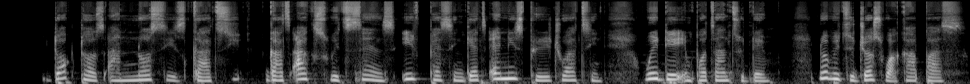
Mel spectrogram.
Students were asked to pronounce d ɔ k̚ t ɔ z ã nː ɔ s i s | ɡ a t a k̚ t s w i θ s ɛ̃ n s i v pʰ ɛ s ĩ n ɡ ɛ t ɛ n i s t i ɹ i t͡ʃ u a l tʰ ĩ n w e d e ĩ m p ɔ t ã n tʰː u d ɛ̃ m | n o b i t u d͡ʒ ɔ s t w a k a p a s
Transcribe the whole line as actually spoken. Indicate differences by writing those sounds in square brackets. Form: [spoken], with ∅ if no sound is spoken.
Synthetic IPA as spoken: d ɔ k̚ t ɔ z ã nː ɔ s i s | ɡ a t a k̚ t s w i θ s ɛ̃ n s i [f] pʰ ɛ s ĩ n ɡ ɛ t ɛ n i s [p] i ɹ i t͡ʃ u a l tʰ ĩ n w e d e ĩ m p ɔ t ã n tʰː u d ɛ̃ m | n o b i t u d͡ʒ ɔ s t w a k a p a s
